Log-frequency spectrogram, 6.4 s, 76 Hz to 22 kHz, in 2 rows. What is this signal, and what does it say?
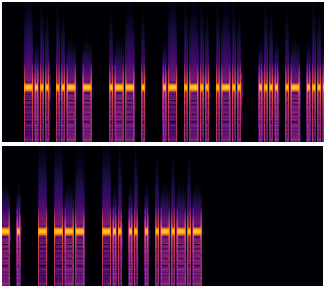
Morse code, heard as a keyed tone, about 44 wpm, 700 Hz. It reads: BUT WE ALL HAVE TO DIE.
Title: Sentences from Top 1300 Words 45wpm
